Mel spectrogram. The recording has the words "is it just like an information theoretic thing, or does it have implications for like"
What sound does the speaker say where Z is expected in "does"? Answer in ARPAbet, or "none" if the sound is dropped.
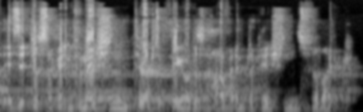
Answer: Z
